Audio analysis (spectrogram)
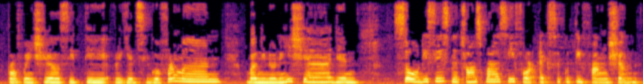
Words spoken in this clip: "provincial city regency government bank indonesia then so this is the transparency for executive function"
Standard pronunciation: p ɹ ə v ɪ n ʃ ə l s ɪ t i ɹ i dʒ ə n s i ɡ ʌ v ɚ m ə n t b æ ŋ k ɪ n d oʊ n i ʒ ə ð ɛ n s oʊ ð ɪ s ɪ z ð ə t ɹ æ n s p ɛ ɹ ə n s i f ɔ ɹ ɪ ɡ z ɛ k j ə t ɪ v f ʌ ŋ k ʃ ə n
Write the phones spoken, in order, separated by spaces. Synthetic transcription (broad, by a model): p ɹ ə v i n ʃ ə l s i t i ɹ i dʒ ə n s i ɡ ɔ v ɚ m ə n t b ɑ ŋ i n d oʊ n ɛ ʃ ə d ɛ n s oʊ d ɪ s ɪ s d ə t ɹ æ n s p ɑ ɹ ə n s i f ɔ ɹ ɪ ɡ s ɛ k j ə t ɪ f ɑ ŋ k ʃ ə n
